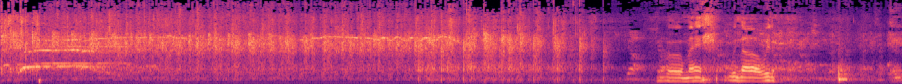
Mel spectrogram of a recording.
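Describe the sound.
A Cowboy Church audience applauds a welcome with sustained loud clapping and scattered laughter, which fades as a man's voice begins speaking.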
